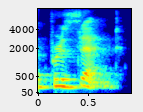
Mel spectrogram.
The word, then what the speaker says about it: present: But if you say present, I'm here to present my presentation on pronunciation. So the stress on the second syllable present makes it a verb.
